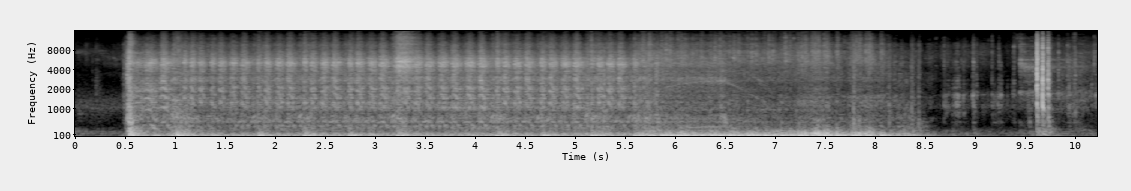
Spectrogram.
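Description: A classic Mini left unused for seven months cranks and catches, then runs roughly at a loud, steady idle close by before cutting off, leaving a few faint clinks.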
